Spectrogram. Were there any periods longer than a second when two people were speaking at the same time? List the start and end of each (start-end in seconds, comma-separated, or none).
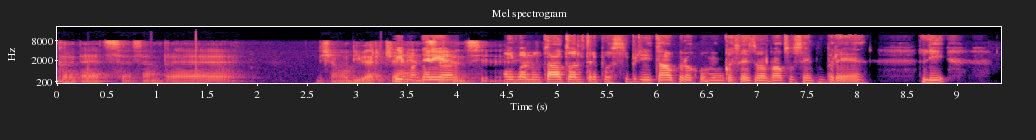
3.4-4.7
